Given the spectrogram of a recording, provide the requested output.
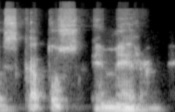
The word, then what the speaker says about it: escatos hémera: Más o menos así como lo escribí, se pronuncia en el griego, escatos emera.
